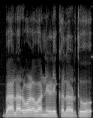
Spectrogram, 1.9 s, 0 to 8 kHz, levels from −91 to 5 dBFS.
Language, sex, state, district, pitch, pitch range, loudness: Kannada, male, Karnataka, Bidar, 115 Hz, 110-125 Hz, -15 LUFS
